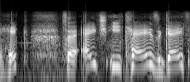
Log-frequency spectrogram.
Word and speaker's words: hek: I think hack is the correct way to say it, but because I'm English and I can't speak the language very well, I'd say heck.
